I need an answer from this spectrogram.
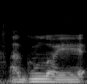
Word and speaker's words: Agunleye: We have representatives from BudgIT here, research analysts Agunleye and Ayomide Faleye. Okay, so you tried this time with the names. What's the pronunciation of English? No, you have to correct it. Agunleye. And Ayomide Faleye.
